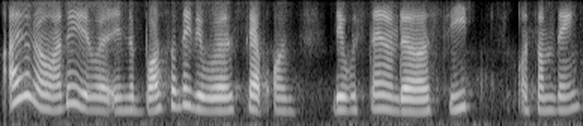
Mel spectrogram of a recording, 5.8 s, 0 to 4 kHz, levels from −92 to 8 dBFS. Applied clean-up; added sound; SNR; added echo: neural separator model SepFormer DNS4.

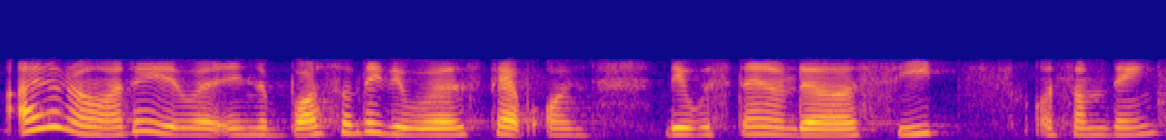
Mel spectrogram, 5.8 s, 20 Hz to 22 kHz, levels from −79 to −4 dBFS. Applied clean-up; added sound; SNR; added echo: none; none; none; none.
